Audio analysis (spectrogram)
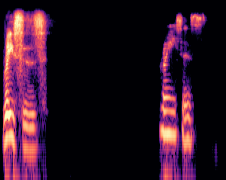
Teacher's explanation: this C is going to be an unvoiced S instead of raises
